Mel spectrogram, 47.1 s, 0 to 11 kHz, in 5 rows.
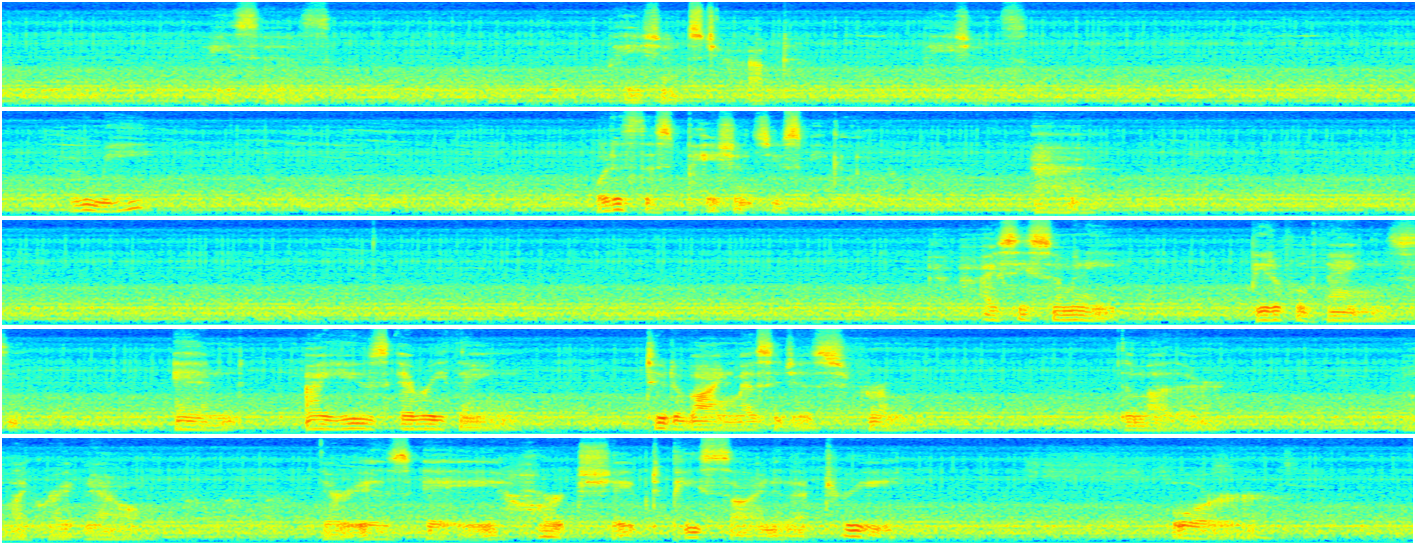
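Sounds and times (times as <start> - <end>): faint background hiss: 0.0 - 47.0
low electrical hum: 0.0 - 47.0.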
